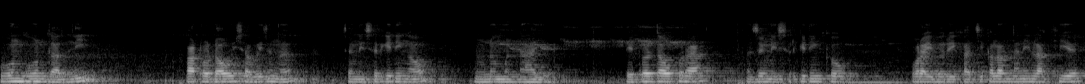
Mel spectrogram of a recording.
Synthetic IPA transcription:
kʰubɔnɡubɔnɡat̚ni | patɔdawijsabɯjzɯŋɯzɯŋnisɯɾɡidiŋaw | nunɯmɯnːaju | pepʰəɾdawpʰɯɾa | zɯŋnisɯɾɡidiŋkʰɯwɔɾajbɯɾɯjkʰat͡ʃikalamnanilakʰːijɯ

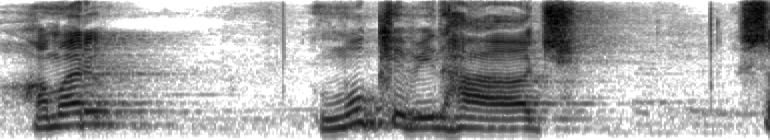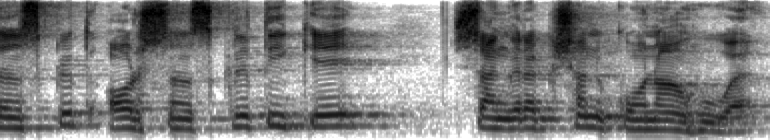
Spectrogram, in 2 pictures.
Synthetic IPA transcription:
həməɾ | mʊkʰjəʋɪd̪ʱaəd͡ʒ | sə̃nskɾɪt̪ɔːɾsə̃nskɾɪt̪ike | sə̃ŋɡɾəkʃənkoːnaɦueː

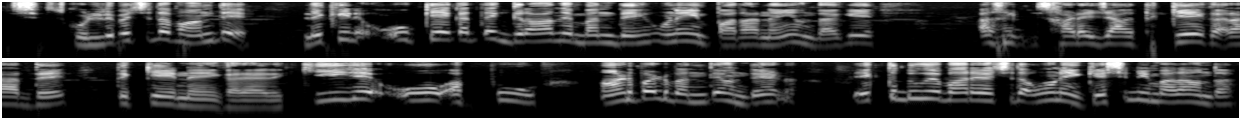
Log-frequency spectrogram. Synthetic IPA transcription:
skuːliːbɪt͡ʃd̪ãːpãːnd̪eː | leːkɪnoːkeːkət̪eːɡɾãːd̪eːbənd̪eːʊnẽːĩːpət̪aːnəĩːɦʊ̃nd̪aːkɪ | əsːsaːɽeːd͡ʒaɡt̪keːkəɾaːd̪eːt̪eːkeːnəĩːkəɾa̰ːd̪eːkiːd͡ʒeːʔoːʔəpːuːəɳpəɖbənd̪eːɦʊ̃nd̪eːɦəɳ | ɪkd̪uːeːbaːɾeːbɪt͡ʃd̪ãːʊnẽːkɪt͡ʃnəĩːpət̪aːɦʊ̃nd̪aː

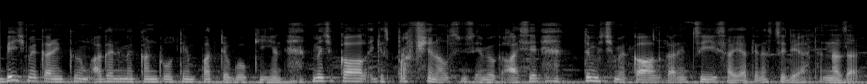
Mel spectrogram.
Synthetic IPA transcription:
bet͡ʃʰmẽkɐɾɐ̃nʲkɨːmɐ̰ɡɐnmẽkɐɳʈɾoːlt̪ẽːmpɐt̪ːɐɡoːkiɦɐnmẽt͡ʃʰikaːlḛkʲɐspɾofʰe̥ʃɐnɐlsjusemokaːset̪ɨmit͡ʃʰmẽkaːlkɐ̰ɾɐnʲt͡siːsaːjaːt̪inɐst͡sɨd̪ḛɐt̪ʰnɐzɐ̰ɾ

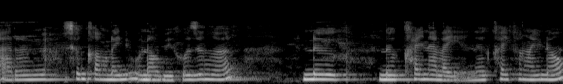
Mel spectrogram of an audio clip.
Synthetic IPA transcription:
aɾɯsɯŋkʰaŋnajniunawbikʰɯzɯŋɯ | nɯk̚ | nɯkʰːajnalajnɯkʰːajkʰaŋajnɔ

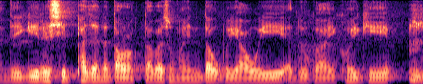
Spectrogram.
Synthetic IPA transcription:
ɐdiɡiɾɐsipʰːɐzɐnɐtawɾɐk̚tɐbɐsumajnɐtawbɐjawiɐ̰duɡɐikʰojɡi

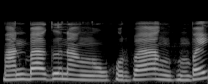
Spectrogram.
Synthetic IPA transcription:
manbaɡɯnaŋawhɔɾbaːŋɦumbaj

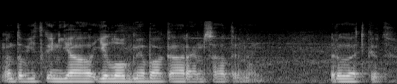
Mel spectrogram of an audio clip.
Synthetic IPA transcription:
mʔɐ̰t̪lɐbjit̪ʰkənjajeloːɡmebaːkaːɾamsaːt̪ʰḛnɐ̰i | ɾoːɐt̪ʰkʲʊt̪ʰ

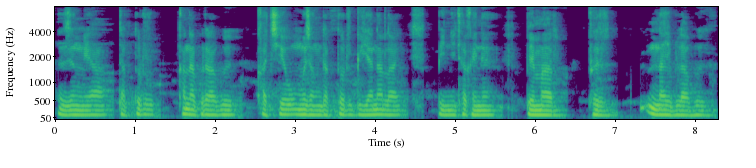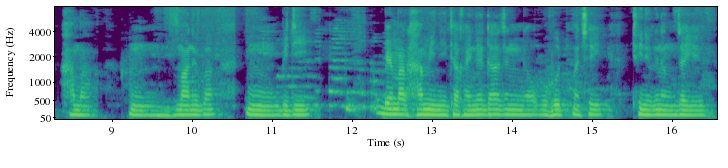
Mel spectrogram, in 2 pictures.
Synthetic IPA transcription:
zɯŋjad̥ak̚tɔɾkʰanapʰɯɾabɯkʰat͡ʃʰijawmuzaŋdak̚tɔɾɡɯjanalajbinitʰakʰajnɯb̥emaɾ | pʰɯɾnajblabɯhama | manɯba | bidi | bemaɾhaminitʰakʰajnɯdazɯŋjawbuɦutmat͡ʃʰɯjtʰinɯɡɯnaŋzajɯ

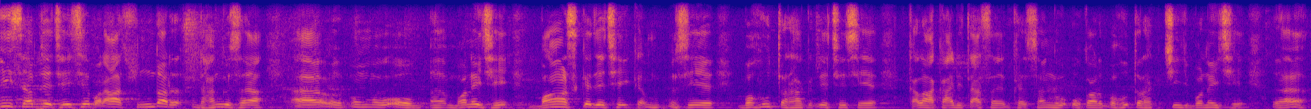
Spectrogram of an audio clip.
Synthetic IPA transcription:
isəbd͡ʒet͡ʃʰɛsebəɾasund̪əɾɖʱəŋɡsə̃ | bənɛt͡ʃʰɛ | bãsked͡ʒet͡ʃʰɛse | bəɦut̪ːəɾəkd͡ʒet͡ʃʰɛse | kəlakaɾit̪asə̃kesəŋɡokəɾbəɦut̪ːəɾəkt͡ʃid͡ʒbənɛjt͡ʃʰɛ

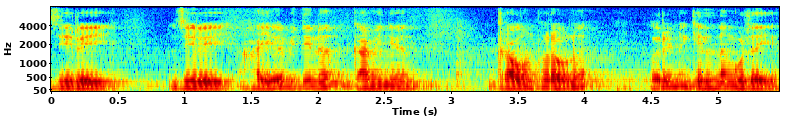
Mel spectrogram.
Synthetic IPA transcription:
ziɾɯj | ziɾɯjhajɯbidinɯɡaminɯn | ɡɾawnpʰɯɾawnɯɯɾojnɯɡelnaŋɡɔɾzajɯ

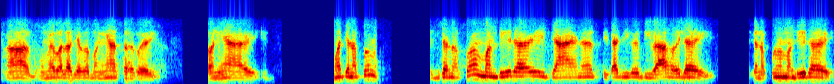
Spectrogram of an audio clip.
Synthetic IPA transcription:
ɦɔ̃bʱumeβalad͡ʒəɡəbənijasəɾbɦəj | bənijaɦə | məd͡ʒənək̚puɾm | d͡ʒənək̚pːuɾmmənd̪iɾɦəjd͡ʒaãenesit̪ad͡ʒikebibaɦojləj | d͡ʒənək̚puɾmemənd̪iɾɦəj

